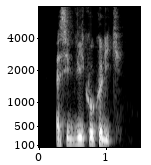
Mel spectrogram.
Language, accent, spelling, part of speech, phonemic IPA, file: French, France, acide glycocholique, noun, /a.sid ɡli.kɔ.kɔ.lik/, LL-Q150 (fra)-acide glycocholique.wav
- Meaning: glycocholic acid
